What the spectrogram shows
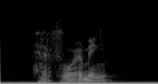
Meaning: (noun) reform; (proper noun) Reformation
- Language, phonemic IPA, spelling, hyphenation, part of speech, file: Dutch, /ˌɦɛrˈvɔr.mɪŋ/, hervorming, her‧vor‧ming, noun / proper noun, Nl-hervorming.ogg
